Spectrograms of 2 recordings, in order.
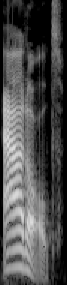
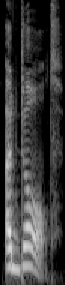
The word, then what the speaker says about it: adult: Next, let's talk about the word adult. In British English, this word is pronounced adult. In American English, this word is generally pronounced adult.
